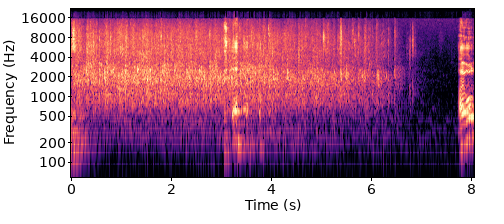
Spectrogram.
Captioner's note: applause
